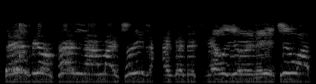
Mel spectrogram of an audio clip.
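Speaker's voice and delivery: high, mock-menacing troll threat; roaring troll. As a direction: ham up a screaming troll. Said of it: "screaming and roaring".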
